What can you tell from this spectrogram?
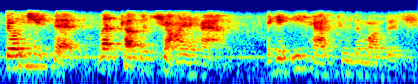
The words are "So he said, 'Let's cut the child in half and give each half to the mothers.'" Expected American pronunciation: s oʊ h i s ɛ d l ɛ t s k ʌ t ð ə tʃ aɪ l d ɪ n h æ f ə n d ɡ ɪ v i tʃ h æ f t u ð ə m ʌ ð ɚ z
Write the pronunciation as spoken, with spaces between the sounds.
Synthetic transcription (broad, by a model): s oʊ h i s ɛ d l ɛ t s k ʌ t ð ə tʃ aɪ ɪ h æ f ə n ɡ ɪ i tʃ h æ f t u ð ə m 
